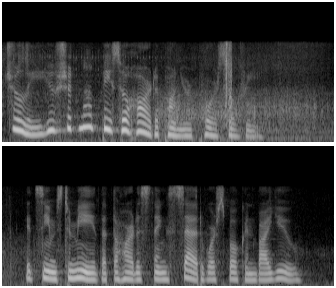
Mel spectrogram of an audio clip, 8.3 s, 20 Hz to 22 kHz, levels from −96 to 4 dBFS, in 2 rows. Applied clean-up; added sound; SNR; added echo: none; Fire + Engine starting; 19 dB; none.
